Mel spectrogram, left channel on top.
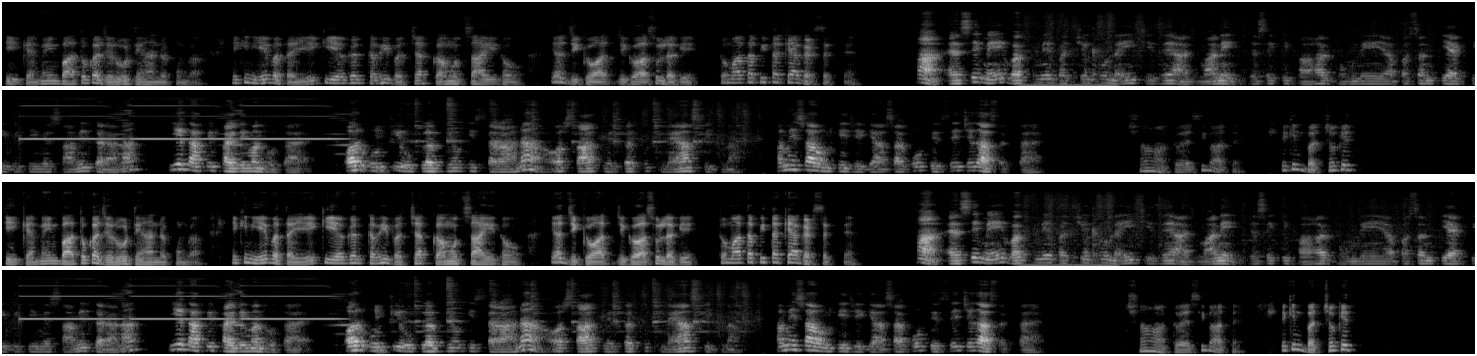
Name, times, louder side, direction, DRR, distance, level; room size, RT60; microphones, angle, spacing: voice 1, 0.0-2.0 2.3-6.9 7.2-8.5 26.0-27.1 27.5-28.2, right 5 dB, 75° right, 0.4 m, -32 dB
voice 2, 9.1-16.1 16.4-17.8 18.1-21.0 21.3-22.1 22.5-24.6 24.9-25.1, equal, 40° right, 1.2 m, -30 dB
sound 1, 10.1-18.2 18.6-19.4 19.6-20.2 20.4-22.3, equal, 15° right, 0.5 m, -36 dB
2.2 x 2.0 x 2.8 m
head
